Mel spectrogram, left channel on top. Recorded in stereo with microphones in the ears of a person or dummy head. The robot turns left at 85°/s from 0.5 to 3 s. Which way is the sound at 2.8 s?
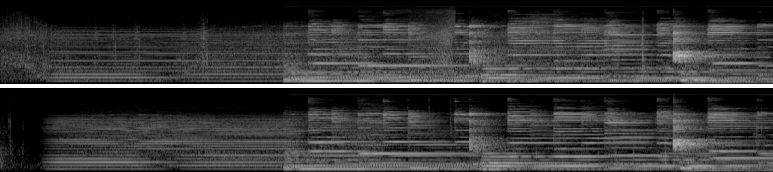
15° left (ahead or behind).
